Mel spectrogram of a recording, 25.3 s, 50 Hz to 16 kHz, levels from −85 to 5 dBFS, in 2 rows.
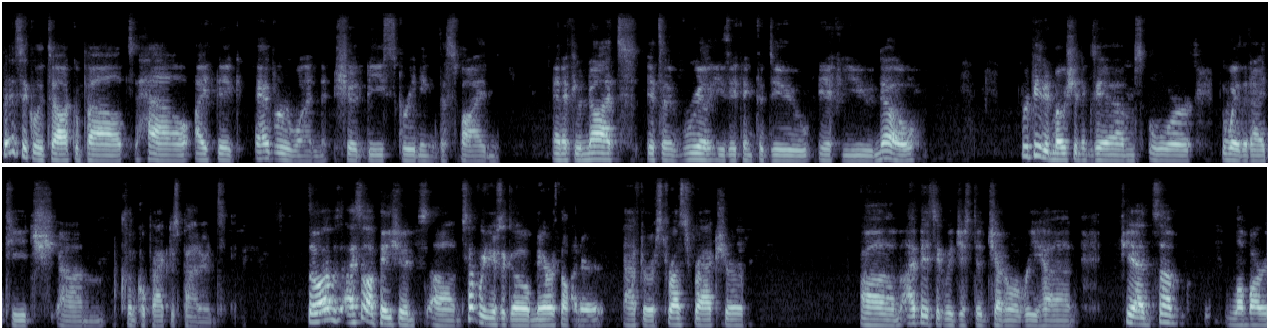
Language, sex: English, male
